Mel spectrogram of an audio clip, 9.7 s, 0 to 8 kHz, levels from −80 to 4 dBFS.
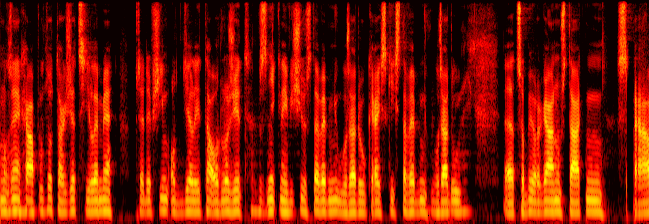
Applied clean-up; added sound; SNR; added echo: neural mask model DeepFilterNet 3.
